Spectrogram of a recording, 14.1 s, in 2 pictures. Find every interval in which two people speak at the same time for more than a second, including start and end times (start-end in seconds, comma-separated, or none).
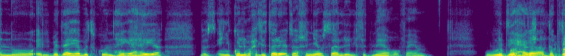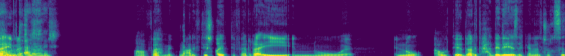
6.2-7.7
